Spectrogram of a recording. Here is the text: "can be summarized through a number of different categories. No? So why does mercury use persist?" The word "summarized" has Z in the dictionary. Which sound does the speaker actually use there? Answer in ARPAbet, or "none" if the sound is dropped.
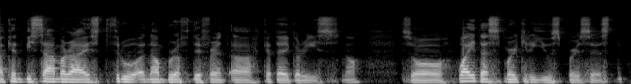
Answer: S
